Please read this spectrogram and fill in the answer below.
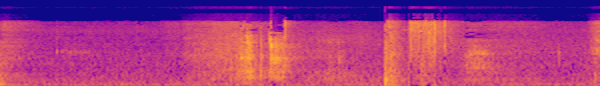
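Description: Small flakes being picked off the edge of a stone Clovis point: a rustle of handling a couple of seconds in, then a sharp crack and a quick run of stony clicks about four seconds in.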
